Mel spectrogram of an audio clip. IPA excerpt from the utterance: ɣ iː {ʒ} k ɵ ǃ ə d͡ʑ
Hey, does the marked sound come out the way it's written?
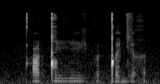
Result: yes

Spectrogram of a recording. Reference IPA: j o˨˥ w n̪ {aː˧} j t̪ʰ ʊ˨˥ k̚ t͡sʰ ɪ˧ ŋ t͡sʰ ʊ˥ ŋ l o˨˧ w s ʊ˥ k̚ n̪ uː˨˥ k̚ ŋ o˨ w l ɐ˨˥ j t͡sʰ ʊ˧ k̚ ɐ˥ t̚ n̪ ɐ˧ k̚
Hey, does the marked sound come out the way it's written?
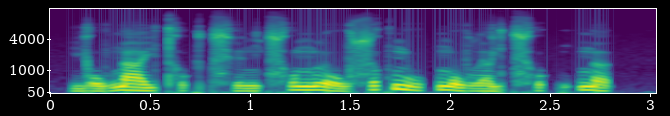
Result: yes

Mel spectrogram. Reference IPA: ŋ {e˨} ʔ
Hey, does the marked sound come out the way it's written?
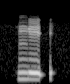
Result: no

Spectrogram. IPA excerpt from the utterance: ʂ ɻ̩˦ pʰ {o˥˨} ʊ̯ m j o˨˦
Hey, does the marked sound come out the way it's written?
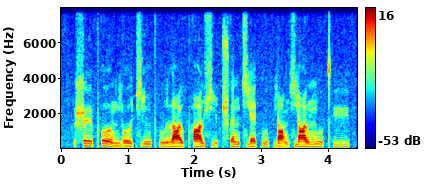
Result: yes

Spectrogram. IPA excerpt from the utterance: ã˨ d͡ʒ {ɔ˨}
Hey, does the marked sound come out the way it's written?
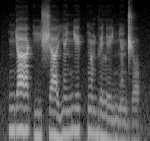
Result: yes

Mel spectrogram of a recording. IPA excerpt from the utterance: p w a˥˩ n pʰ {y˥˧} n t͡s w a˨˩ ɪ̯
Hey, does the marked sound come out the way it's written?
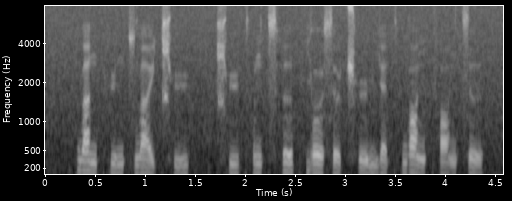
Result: no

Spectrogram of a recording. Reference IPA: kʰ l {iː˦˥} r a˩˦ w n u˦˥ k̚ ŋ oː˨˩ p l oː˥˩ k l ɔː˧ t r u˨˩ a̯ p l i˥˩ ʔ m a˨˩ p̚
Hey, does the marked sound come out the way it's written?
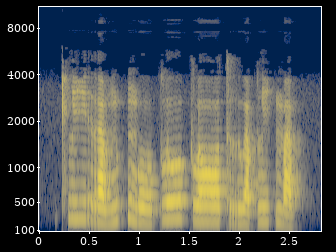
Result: no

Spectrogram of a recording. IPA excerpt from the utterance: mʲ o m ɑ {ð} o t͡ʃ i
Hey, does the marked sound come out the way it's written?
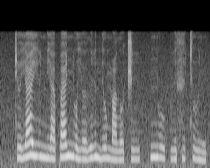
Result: yes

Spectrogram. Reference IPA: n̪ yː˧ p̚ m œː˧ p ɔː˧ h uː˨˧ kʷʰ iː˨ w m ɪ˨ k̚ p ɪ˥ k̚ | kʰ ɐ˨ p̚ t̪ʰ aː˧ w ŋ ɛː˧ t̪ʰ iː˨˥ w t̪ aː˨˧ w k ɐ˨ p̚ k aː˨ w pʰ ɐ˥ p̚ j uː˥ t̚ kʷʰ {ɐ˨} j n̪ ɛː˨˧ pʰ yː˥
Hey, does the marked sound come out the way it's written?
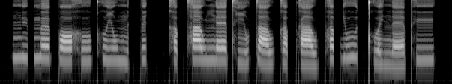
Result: yes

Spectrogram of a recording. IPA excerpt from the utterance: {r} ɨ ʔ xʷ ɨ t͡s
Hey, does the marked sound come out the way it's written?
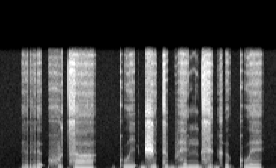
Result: yes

